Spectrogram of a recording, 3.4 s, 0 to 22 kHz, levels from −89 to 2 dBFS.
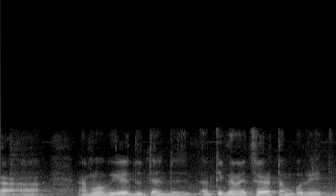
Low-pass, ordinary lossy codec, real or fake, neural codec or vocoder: none; none; real; none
